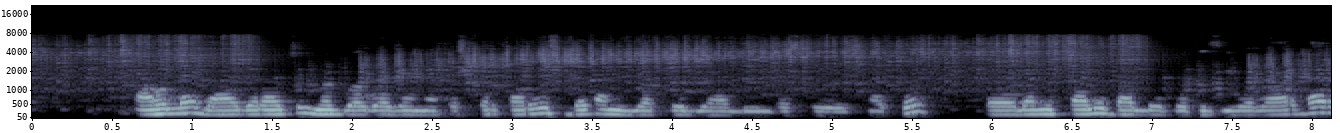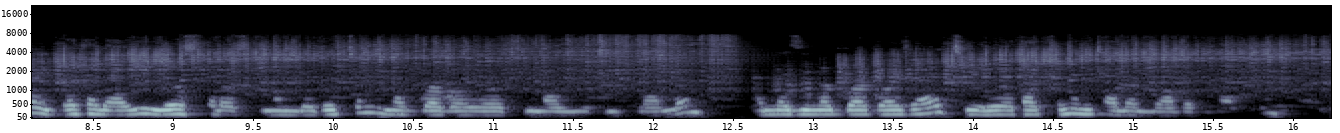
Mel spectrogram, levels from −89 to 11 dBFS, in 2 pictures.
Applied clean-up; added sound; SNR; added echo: classical method WPE with log-MMSE.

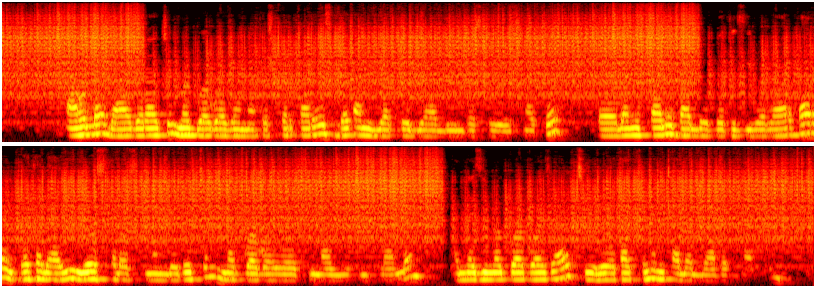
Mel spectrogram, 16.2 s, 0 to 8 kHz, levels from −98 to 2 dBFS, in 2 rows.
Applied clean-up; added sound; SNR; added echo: none; Coin (dropping); 9 dB; reverberation time 0.4 s.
